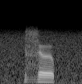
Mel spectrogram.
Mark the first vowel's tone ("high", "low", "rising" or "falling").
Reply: low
